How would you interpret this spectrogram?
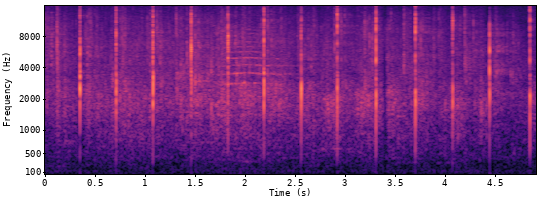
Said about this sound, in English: And let's all clap our hands to our Heavenly Father. Secondly, let's clap our hands to our earthly fathers.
